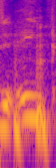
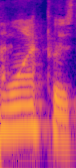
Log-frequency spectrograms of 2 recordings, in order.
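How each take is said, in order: First: The name sounds like 'eep'. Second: The name sounds like 'wipers'. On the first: The speaker calls it right. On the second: The speaker calls it wrong.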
